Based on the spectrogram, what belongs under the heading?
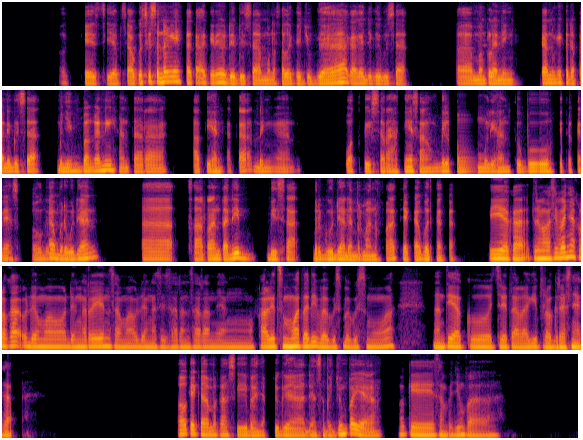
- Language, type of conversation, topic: Indonesian, advice, Bagaimana cara menyeimbangkan latihan dan pemulihan tubuh?
- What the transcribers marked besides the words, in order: other background noise; in English: "mem-planning"; "menyeimbangkan" said as "menyimbangkan"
